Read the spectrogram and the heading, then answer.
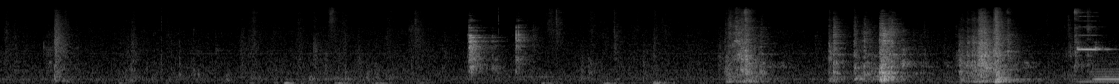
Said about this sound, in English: Okay, now we're gonna go ahead and put it in our microwave.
